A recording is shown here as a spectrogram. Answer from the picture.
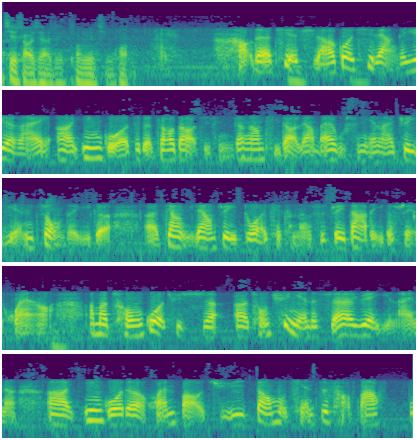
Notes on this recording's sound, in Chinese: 电话连线。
